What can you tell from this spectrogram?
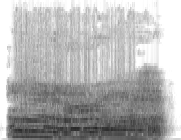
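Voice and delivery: high loud yelp; a sharp startled shout; sudden cry. Real, not acted. Streamer jolts while grabbing pillow, sharp high yelp.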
